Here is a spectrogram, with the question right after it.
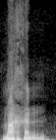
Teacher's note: this en at the end of the verbs is pronounced syllabically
